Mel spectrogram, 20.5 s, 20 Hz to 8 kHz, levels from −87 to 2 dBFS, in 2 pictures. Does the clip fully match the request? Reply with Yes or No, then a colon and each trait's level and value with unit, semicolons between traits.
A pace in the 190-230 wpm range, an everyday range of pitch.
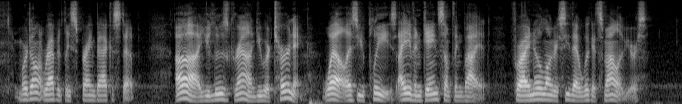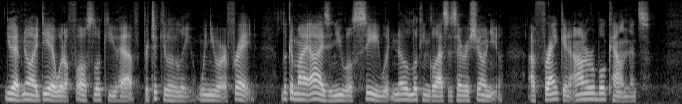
Yes: average, 200 wpm; average, 3.0 semitones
